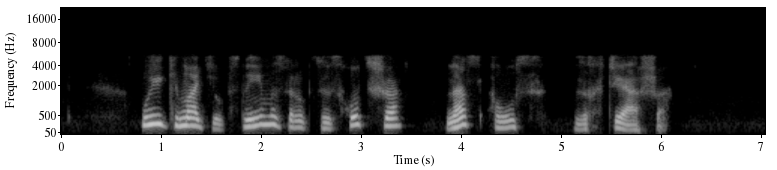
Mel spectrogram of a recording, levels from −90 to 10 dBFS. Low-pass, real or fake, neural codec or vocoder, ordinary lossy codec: 5.4 kHz; fake; codec, 24 kHz, 3 kbps, HILCodec; Opus, 24 kbps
